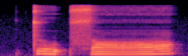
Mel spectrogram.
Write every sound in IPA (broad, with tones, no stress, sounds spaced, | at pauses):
t u˨˩ ʔ s ɔː˩˦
